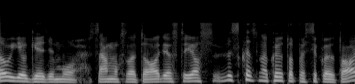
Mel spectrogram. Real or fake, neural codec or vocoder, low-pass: fake; codec, 16 kHz, 2 kbps, FreqCodec, larger model; 7.2 kHz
